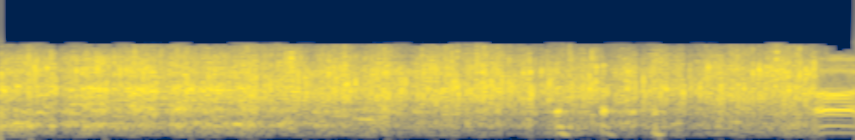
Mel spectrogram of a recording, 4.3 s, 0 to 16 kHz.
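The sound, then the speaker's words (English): A crowd in Dallas applauds a biography of Dietrich Bonhoeffer at 9 a.m., dense clapping filling the whole stretch at an even loudness, with a voice starting to speak over it right at the end. “People applauding a biography of Dietrich Bonhoeffer at 9 a.m.”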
